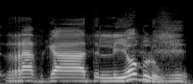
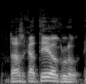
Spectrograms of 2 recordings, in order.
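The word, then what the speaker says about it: Razgatlıoğlu: es Razgatlioglu. Razgatlioglu.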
